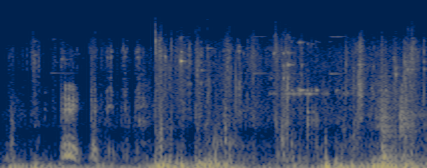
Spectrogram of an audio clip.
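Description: Sheep in a pen: one short bleat just under a second in, then steps shuffling and clicking on stony ground, with a low rumble underneath.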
